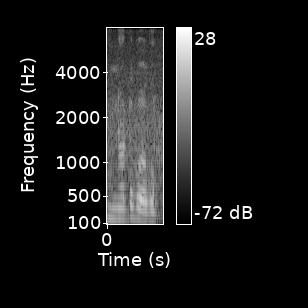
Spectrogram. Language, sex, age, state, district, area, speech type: Malayalam, male, 18-30, Kerala, Kozhikode, rural, spontaneous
